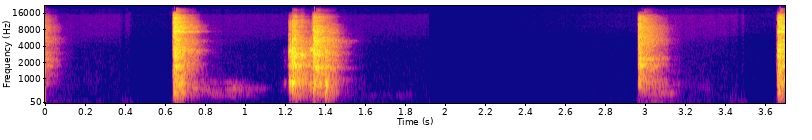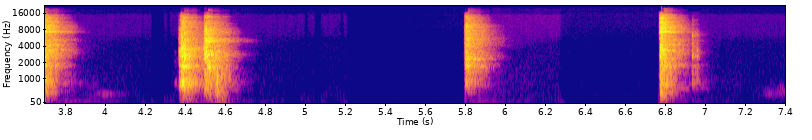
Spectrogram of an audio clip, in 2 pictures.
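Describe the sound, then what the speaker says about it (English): Crisp, sharp clicks from the trigger pull and reset of an AREX Delta L Gen2 pistol: seven short, distinct snaps spaced irregularly, some in quick pairs, against otherwise silent background. "Nice crisp break. Super reset and tactile trigger."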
